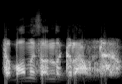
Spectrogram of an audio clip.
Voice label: sees dropped bomb, balkan; vo; balkan epic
